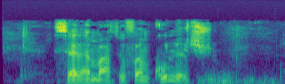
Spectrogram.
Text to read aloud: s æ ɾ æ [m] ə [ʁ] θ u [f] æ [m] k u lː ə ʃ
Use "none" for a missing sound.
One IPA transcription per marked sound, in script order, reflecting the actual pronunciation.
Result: m, ʁ, f, m

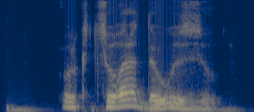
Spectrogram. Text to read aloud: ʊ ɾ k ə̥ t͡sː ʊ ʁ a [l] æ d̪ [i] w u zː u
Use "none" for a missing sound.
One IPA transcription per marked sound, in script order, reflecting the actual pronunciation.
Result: ɾ, æ

